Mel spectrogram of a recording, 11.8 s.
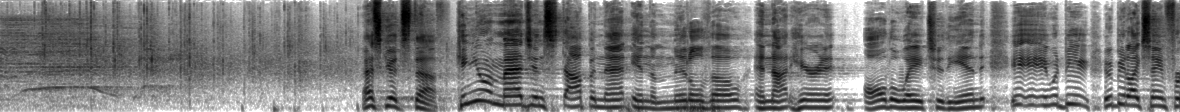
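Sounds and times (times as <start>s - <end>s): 
audience hand clapping: 0.0s - 4.4s
speech: 3.6s - 11.7s.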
